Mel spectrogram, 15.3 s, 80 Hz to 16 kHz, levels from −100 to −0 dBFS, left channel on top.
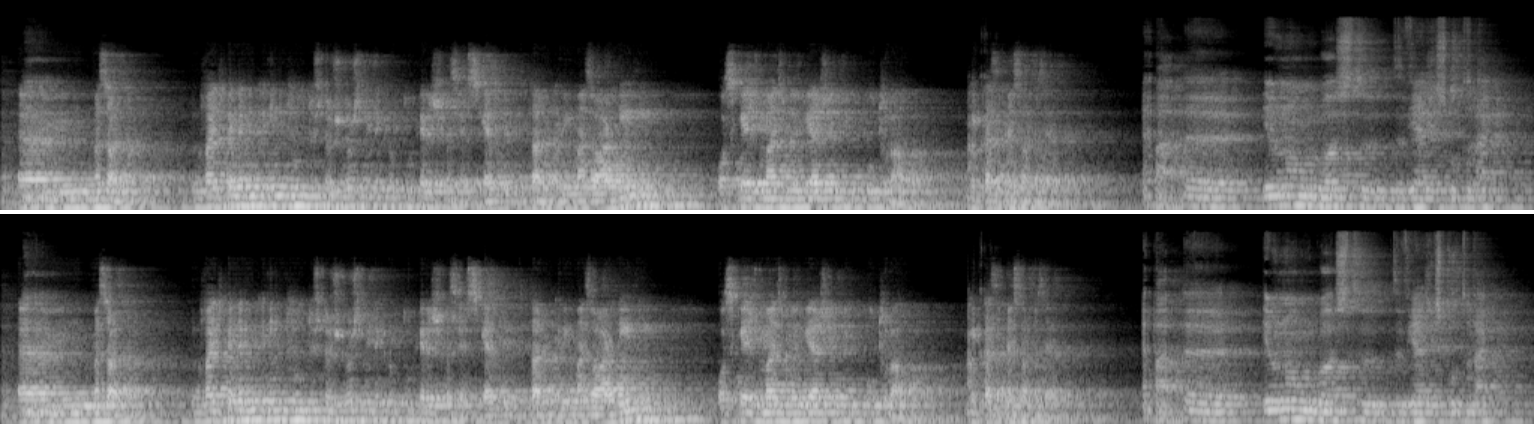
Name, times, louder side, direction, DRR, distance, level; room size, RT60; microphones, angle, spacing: voice 1, 0.2-1.3 1.9-6.5 7.2-8.4 8.7-9.1 9.8-10.6, equal, 20° right, 0 dB, 4.9 m, -23 dB
voice 2, 9.6-10.0 11.4-12.3 12.6-14.9, right 1 dB, 45° right, -2 dB, 4.2 m, -28 dB
29.0 x 18.0 x 9.0 m, 2.1 s
head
